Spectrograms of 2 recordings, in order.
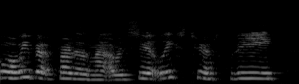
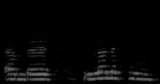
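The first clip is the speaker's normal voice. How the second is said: much softer "happy, healthy hippos"; softly spoken; 8 dB quieter than usual. Shown as a demonstration. Teacher showing soft sounds, gentle and soft. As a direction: let the h's and l's breathe out gently. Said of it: "it's all kind of softly spoken".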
